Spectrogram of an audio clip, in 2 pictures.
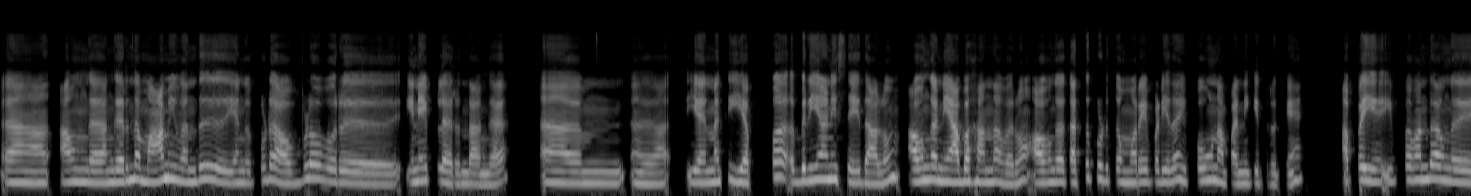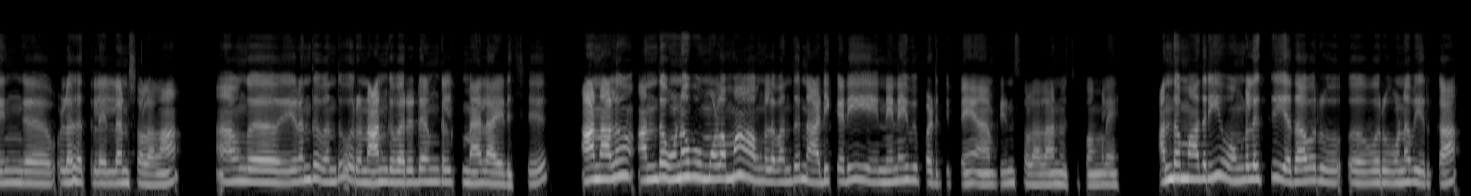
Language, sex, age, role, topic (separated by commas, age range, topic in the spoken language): Tamil, female, 35-39, host, அந்த உணவைச் சமைக்கும் போது உங்களுக்கு ஏதாவது நினைவுகள் வருமா?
